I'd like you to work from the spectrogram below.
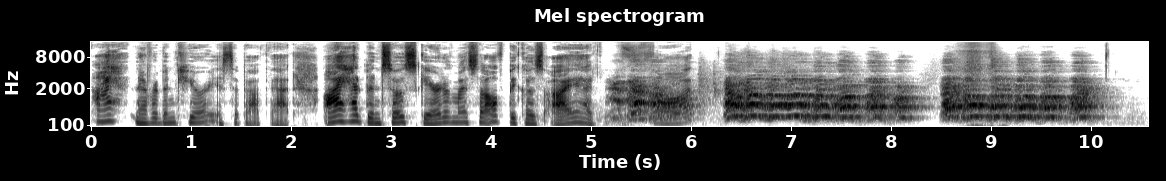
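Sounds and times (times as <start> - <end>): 
speech: 0.0 - 6.3
dog barking: 5.2 - 10.3.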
